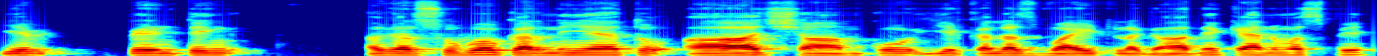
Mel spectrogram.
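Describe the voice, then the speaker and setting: Mellow-voiced painting teacher. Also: male voice, medium pitch, little pitch movement, slow. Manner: patient, explains step by step in plain everyday terms; addresses students fatherly as "beta". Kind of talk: live painting demonstration lesson.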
